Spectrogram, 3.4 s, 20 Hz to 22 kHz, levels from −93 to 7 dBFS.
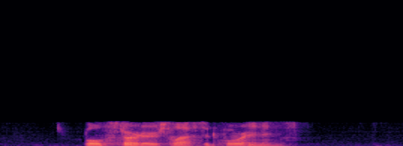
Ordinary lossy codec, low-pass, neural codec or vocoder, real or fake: AAC, 16 kbps; 3.6 kHz; codec, 44.1 kHz, 7.8 kbps, Pupu-Codec; fake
